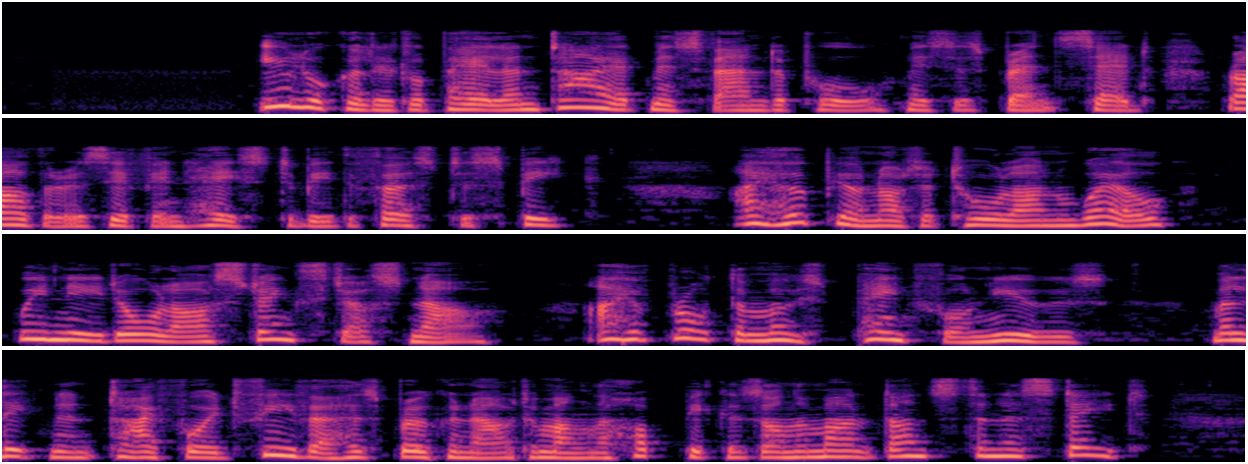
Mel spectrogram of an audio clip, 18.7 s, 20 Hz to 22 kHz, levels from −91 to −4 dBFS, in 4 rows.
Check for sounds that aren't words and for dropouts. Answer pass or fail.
pass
